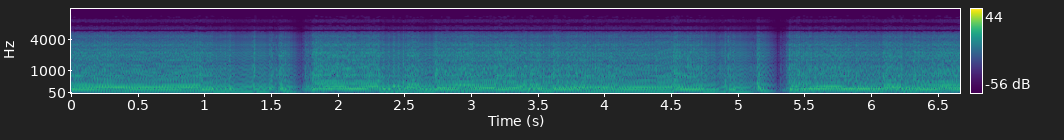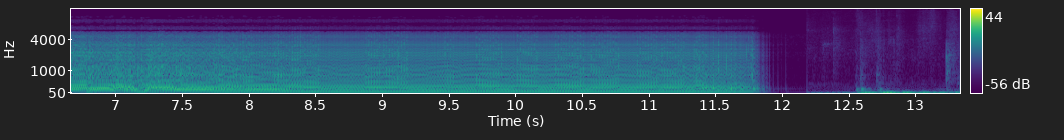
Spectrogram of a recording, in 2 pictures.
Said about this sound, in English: All right, now the next thing you'll hear is going to be the unmodded MXR Blue Box with the blend knob turned all the way up.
